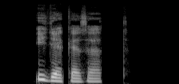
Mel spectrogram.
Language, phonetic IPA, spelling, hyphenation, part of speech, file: Hungarian, [ˈiɟɛkɛzɛtː], igyekezett, igye‧ke‧zett, verb, Hu-igyekezett.ogg
- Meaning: third-person singular indicative past indefinite of igyekszik or igyekezik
